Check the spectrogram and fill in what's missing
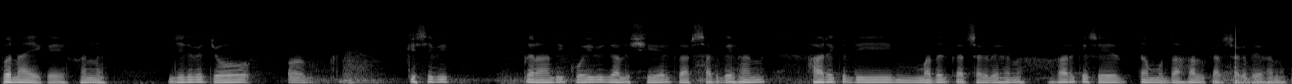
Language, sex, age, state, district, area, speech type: Punjabi, male, 30-45, Punjab, Gurdaspur, rural, spontaneous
